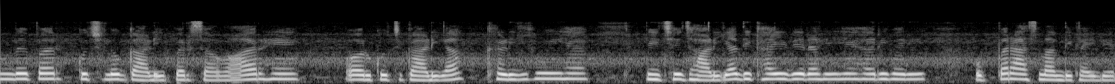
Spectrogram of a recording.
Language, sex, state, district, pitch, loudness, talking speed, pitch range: Magahi, female, Bihar, Gaya, 240 Hz, -13 LUFS, 155 wpm, 215-245 Hz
